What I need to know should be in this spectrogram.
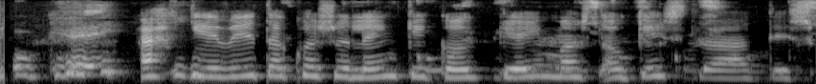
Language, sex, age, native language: Icelandic, male, 18-19, Icelandic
